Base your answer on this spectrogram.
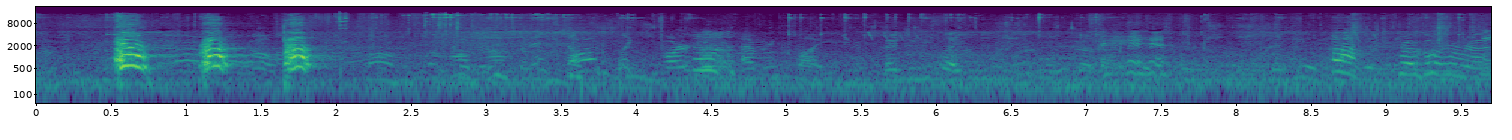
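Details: Monkey, a red Doberman puppy, play fighting at the High Park dog park in Toronto: three loud, sharp barks in quick succession, about half a second apart, at the start, followed by people talking and faint yips in the background.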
